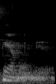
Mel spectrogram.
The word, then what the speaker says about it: chamomile: the charm the car a lot of people Mis mispronounce that but it's camomile I'm sure someone somewhere says sham did you speak on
